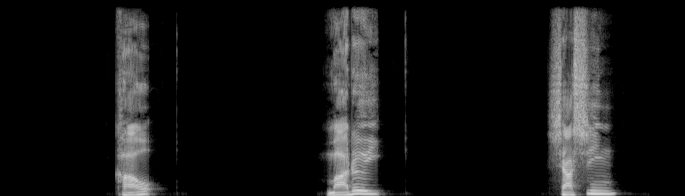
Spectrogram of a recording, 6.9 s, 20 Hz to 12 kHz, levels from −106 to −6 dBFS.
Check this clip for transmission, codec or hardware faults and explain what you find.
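No faults detected here.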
